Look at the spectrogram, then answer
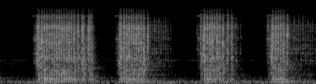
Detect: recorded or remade recorded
